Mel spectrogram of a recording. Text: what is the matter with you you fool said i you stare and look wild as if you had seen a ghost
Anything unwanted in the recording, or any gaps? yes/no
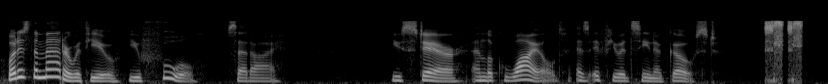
yes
